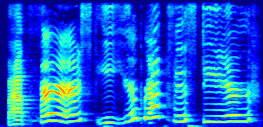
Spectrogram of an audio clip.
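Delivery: high, loving mom voice with a loud first. Acted. Mom reminds Froggy about breakfast, high and firm. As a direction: gently stop him at the door.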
